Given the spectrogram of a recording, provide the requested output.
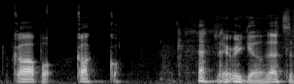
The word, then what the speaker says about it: Kaapo Kakko: I'm excited to see Capo Caco. Yeah. Or sorry, Mika, how do we say it? Kaapo Kakko.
